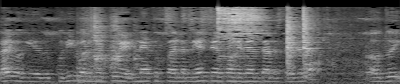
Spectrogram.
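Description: A slotted metal ladle clinking against an aluminium cooking pot as it is put in to stir, with one sharp clink about three seconds in.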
